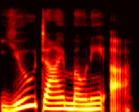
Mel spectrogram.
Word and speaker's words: eudaimonia: Okay, I've got a new word for you, eudaimonia. It's pronounced you-die-mo-ni-a.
